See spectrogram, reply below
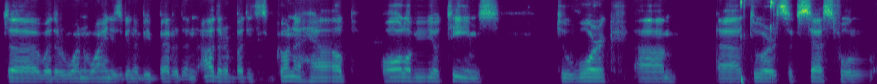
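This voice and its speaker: A middle-aged guest expert with a Croatian accent and average pitch recounts his background in a webinar interview. He's hesitant, often pausing on "uh," using lots of filler words and restarting sentences. The video-call audio is dry, with almost no room echo.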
